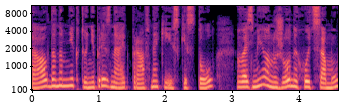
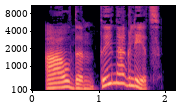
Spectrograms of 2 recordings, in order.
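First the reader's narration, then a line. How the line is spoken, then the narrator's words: Cheerful exclamation. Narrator (Russian): весело воскликнул Свенельдич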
